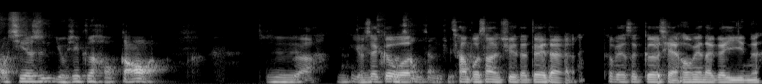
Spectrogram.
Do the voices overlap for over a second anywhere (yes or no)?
yes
